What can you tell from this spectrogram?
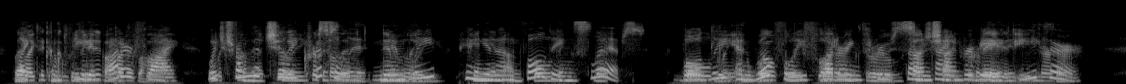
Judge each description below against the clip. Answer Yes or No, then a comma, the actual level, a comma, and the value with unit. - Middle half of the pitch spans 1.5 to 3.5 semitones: Yes, average, 3.2 semitones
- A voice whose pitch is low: No, high, 195 Hz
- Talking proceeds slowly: Yes, slow, 110 wpm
